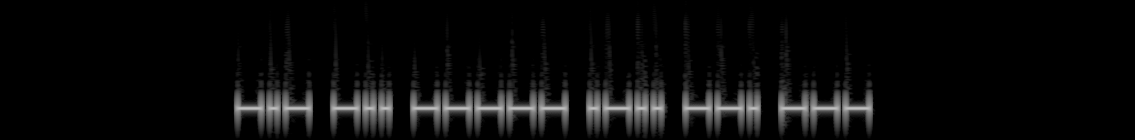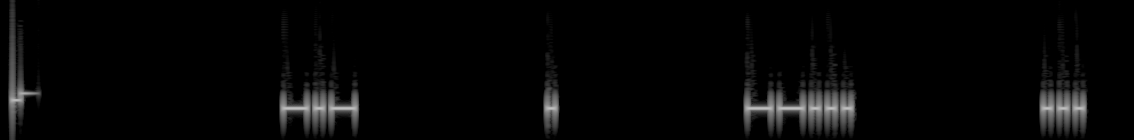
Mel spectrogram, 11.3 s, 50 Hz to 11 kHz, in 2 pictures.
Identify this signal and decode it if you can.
Morse code, heard as a keyed tone, about 31 wpm, spaced as for 15 wpm, 700 Hz. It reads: KD0LGO KE7S
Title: USA Call Signs - 6 Characters - 8x Character Spacing - 30wpm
